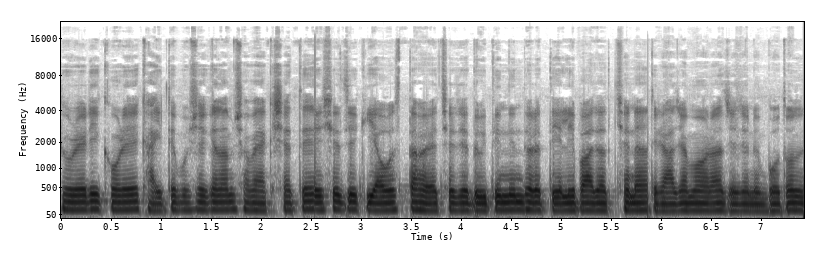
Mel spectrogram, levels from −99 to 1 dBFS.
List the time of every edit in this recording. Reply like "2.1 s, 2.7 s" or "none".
2.5 s, 5.9 s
